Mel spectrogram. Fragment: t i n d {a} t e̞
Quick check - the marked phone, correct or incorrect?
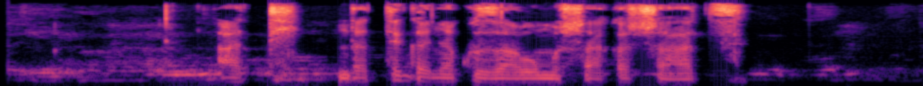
correct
